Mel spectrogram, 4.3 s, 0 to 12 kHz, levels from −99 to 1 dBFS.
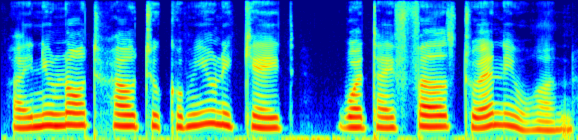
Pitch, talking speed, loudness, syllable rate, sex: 225 Hz, 150 wpm, -16 LUFS, 4.4 syllables/s, female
